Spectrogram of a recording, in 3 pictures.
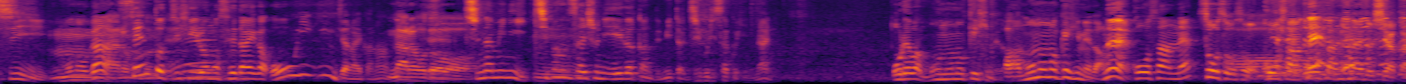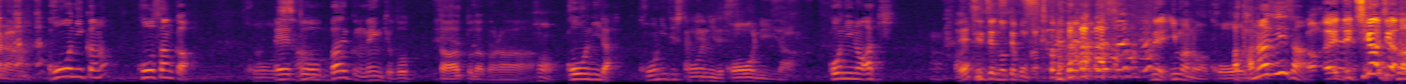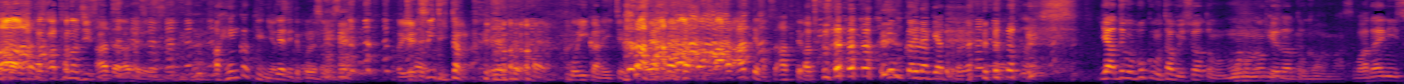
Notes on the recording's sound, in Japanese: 公開収録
